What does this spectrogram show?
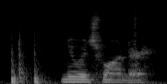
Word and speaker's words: Neuenschwander: Neuenschwander. It's probably not the proper German, Swiss German way to say it, but Neuenschwander is probably the right way. But Neuenschwander is how we pronounce it.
